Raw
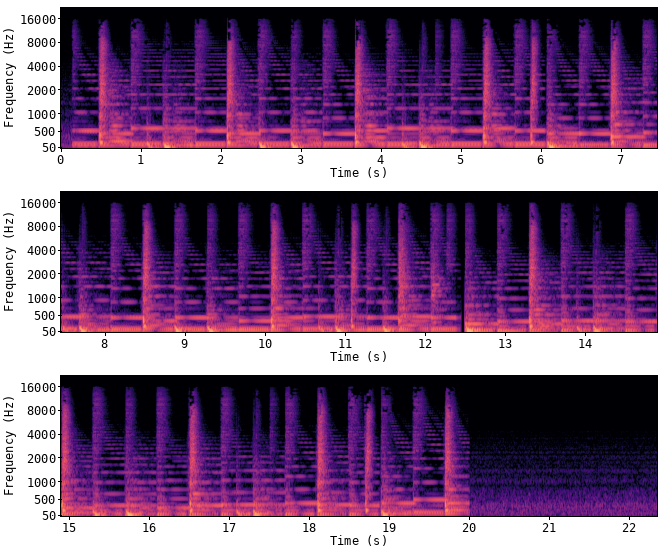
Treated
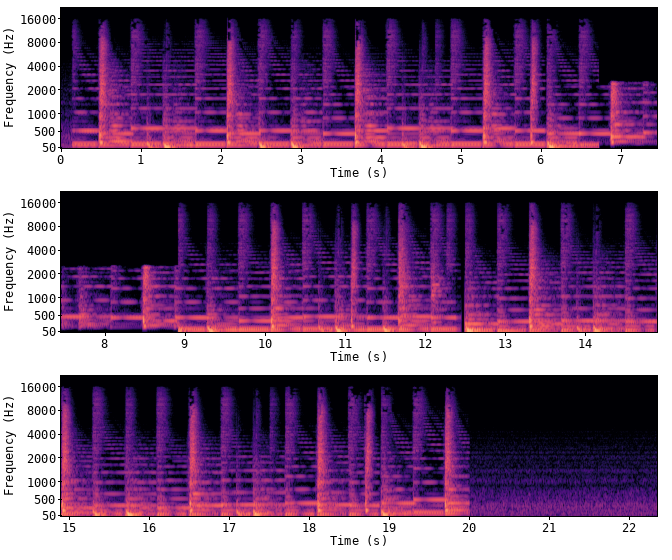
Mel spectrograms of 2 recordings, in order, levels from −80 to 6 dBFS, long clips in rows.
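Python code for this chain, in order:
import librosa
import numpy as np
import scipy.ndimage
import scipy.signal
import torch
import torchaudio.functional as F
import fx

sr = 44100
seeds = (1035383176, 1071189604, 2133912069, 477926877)

y = fx.brickwall_bandpass(x, sr, low_hz=190.0, high_hz=2500.0, at=(6.72, 8.92))
y = F.gain(torch.from_numpy(y), 1.0).numpy()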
